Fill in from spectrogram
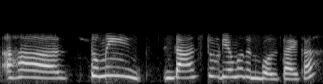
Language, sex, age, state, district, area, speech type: Marathi, female, 18-30, Maharashtra, Nashik, urban, conversation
